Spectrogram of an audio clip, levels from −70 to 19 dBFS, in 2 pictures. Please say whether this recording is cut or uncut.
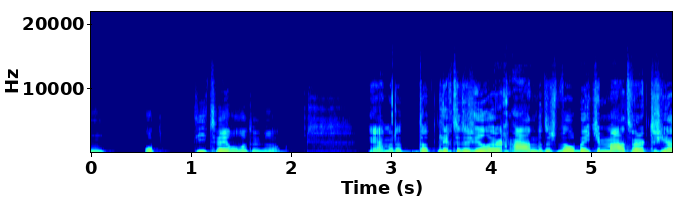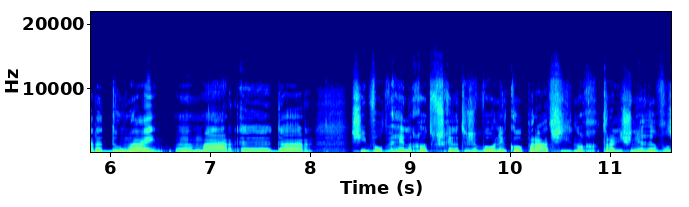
uncut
